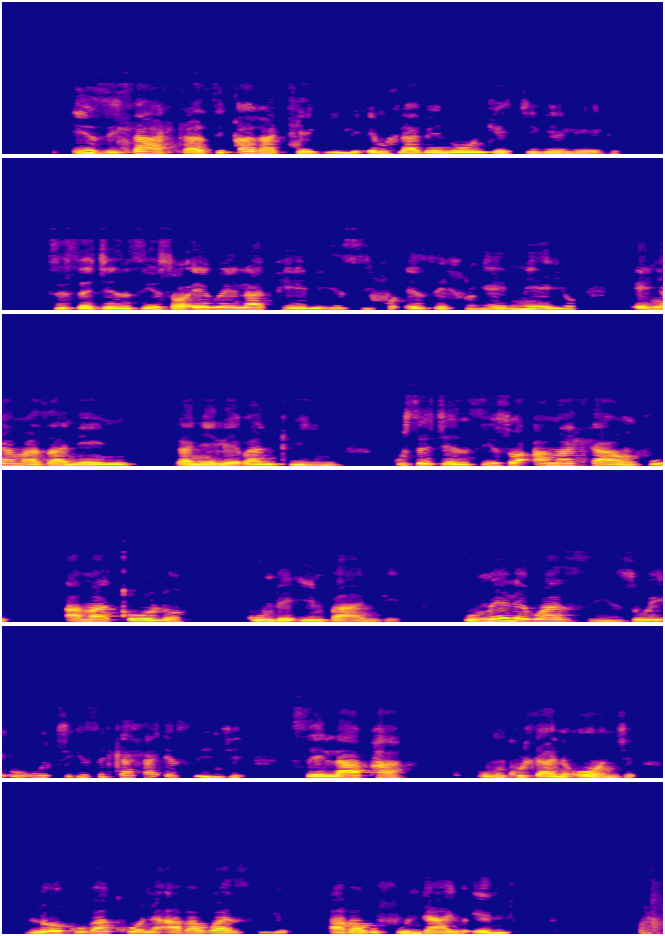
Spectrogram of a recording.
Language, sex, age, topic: North Ndebele, female, 50+, health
